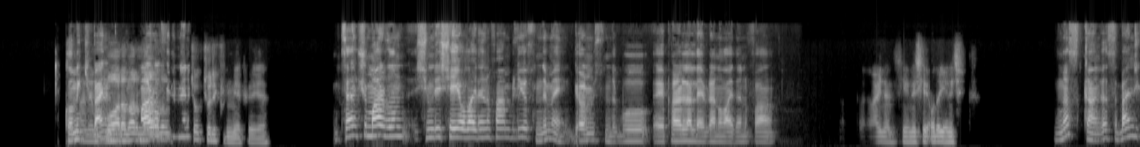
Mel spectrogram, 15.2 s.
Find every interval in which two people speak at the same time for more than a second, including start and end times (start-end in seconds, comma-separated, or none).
1.0-2.5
